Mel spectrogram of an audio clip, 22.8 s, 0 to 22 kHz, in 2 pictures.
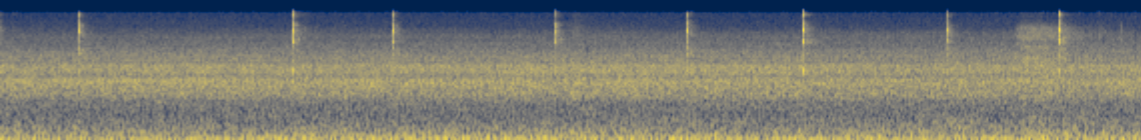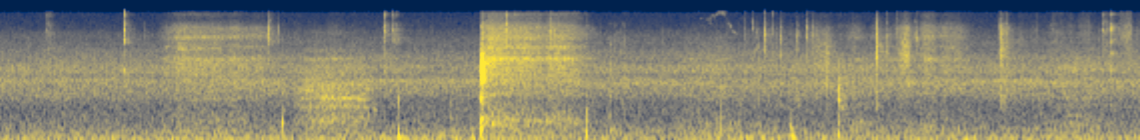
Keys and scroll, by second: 14.1 v, 18.6-20.3 typing, 21.4 Return.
